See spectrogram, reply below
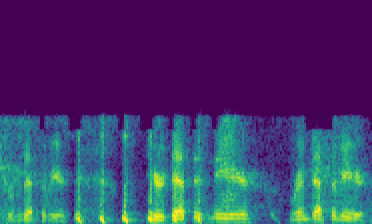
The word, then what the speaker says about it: remdesivir: Remdesivir, your death is near. That's how you pronounce it.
